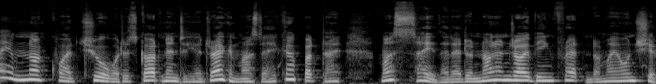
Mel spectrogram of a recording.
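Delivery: flustered, high, loud stammering. Johann stumbles back from an angry Night Fury and speaks to Hiccup, stammering. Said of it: "he stammers out".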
